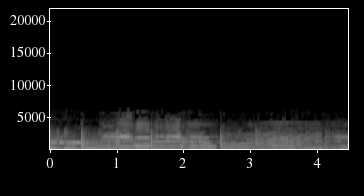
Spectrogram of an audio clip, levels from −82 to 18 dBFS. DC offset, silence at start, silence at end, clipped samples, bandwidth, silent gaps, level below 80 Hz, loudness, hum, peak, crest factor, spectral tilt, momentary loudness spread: under 0.1%; 0 s; 0 s; under 0.1%; 6.6 kHz; none; -56 dBFS; -32 LUFS; none; -18 dBFS; 16 dB; -7 dB/octave; 9 LU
